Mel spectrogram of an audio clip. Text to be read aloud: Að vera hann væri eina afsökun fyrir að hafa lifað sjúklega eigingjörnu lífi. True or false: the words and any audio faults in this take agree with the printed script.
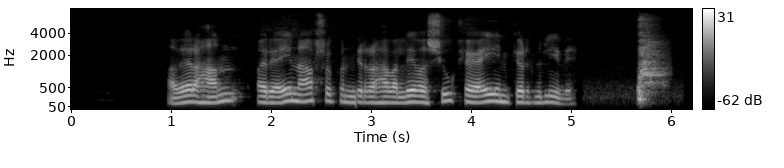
false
